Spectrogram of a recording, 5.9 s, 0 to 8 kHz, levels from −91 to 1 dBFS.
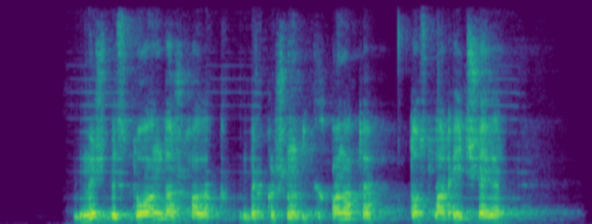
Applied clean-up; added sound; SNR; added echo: neural separator model SepFormer DNS4.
